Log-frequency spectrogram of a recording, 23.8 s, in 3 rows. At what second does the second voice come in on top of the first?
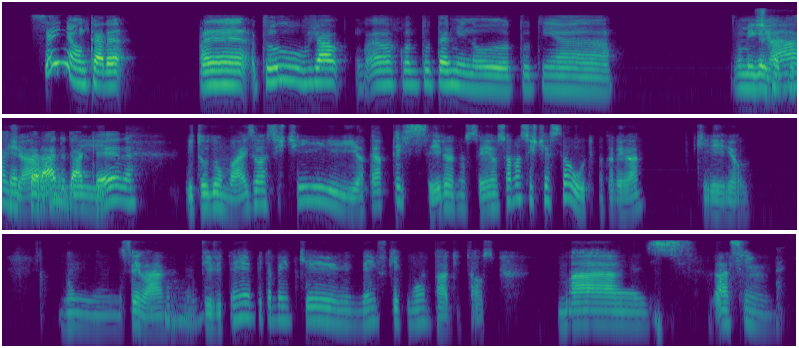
7.5 s

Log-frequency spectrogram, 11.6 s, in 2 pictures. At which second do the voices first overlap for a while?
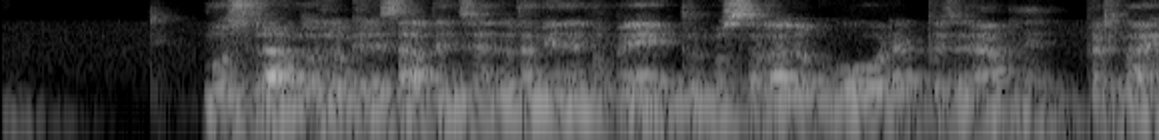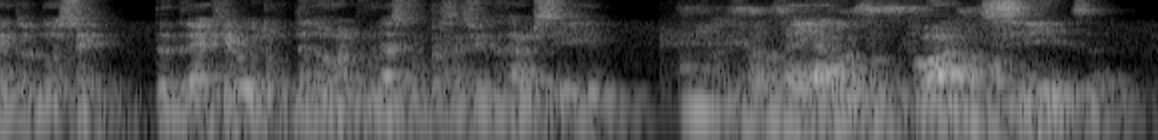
9.7 s

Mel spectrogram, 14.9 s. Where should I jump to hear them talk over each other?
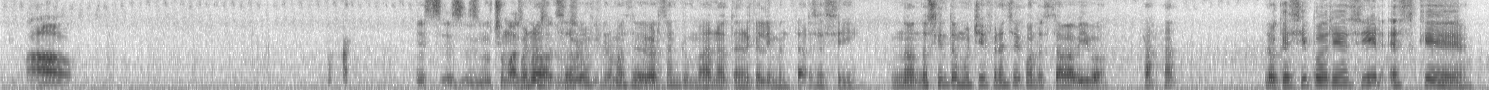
5.2 s

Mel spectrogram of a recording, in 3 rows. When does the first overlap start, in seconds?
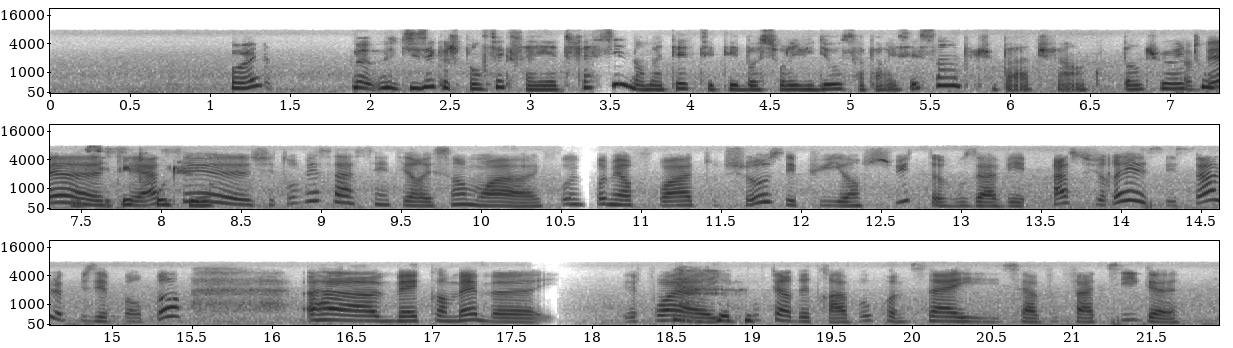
7.1 s

